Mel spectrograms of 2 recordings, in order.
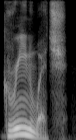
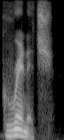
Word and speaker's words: Greenwich: But, beware, it is definitely not pronounced Greenwich. It's pronounced Greenwich.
